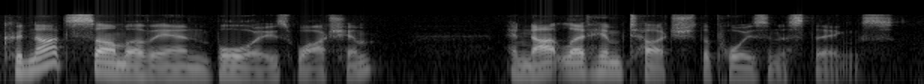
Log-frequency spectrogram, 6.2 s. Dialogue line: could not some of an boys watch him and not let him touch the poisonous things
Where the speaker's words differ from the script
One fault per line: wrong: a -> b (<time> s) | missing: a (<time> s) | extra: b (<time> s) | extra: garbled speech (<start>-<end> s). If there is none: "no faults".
no faults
